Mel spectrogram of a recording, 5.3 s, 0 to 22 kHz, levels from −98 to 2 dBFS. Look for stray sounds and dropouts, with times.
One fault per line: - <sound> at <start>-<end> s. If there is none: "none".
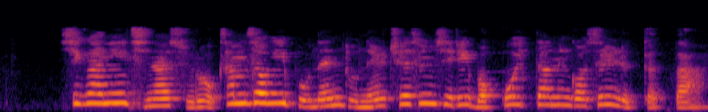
none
